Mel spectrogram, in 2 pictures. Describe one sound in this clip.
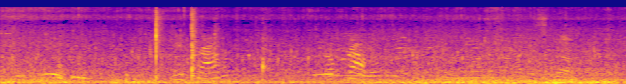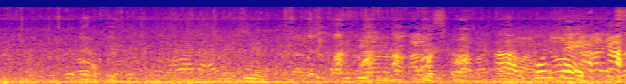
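A woman and a man talk with animation nearby outdoors.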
